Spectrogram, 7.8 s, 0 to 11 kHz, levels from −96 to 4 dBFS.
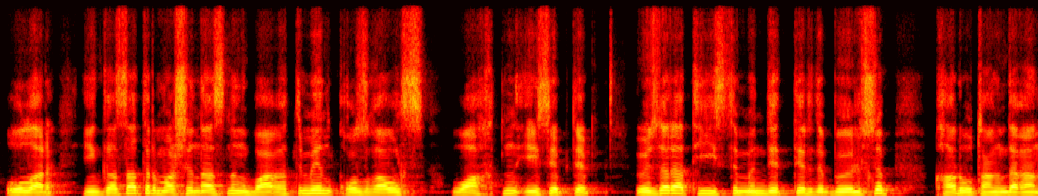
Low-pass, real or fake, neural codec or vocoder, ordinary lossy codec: none; fake; vocoder, 22.05 kHz, 80 mel bands, WaveNeXt; none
